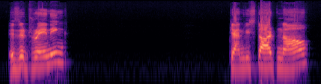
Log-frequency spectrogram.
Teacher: here are some examples of rising intonations where you have to raise the pitch of your voice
